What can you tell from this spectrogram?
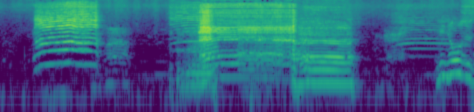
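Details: Farm sheep waiting to be fed during daily chores: several wavering harmonic bleats of varied length, some overlapping, with a quieter low bleat at the end and faint speech in the background.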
